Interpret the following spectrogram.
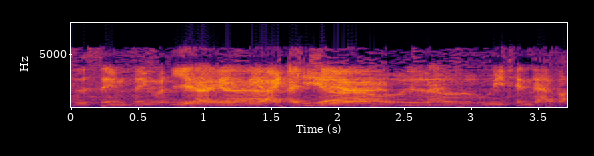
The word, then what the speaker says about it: IKEA: I’ve heard that the original name is Ikea (ikea) but Americans we pronounce it Ikea (aikia).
